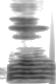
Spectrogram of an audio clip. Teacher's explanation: ओ औ किसे बोले जाते हैं, कंठ और होठ से बोले जाते हैं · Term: कंठोष्ठ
